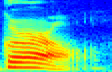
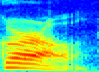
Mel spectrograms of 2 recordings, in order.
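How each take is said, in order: No difference in how they are said.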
